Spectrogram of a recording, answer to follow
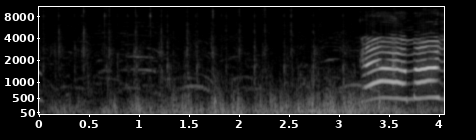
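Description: A spectator yelling loudly in a high, drawn-out voice, cheering, starting about three seconds in; before that only faint outdoor background.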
